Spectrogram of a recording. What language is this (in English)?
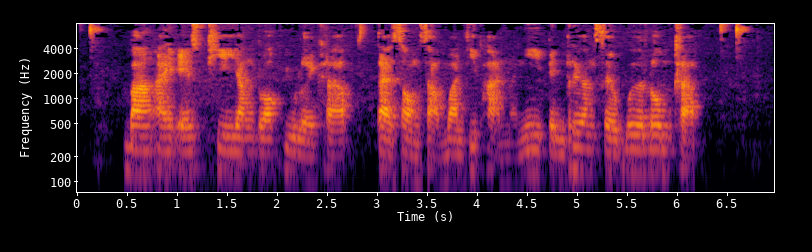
Thai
